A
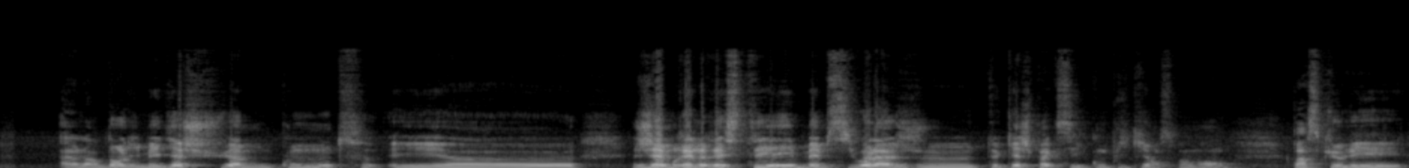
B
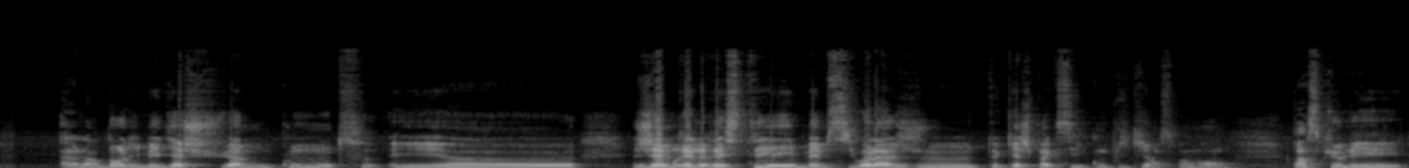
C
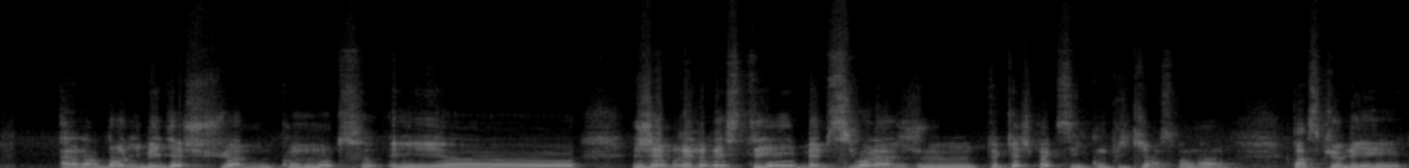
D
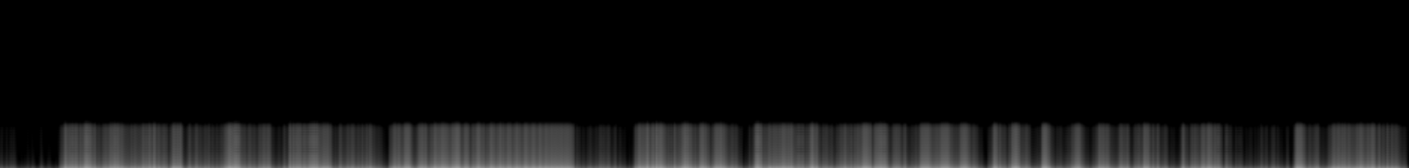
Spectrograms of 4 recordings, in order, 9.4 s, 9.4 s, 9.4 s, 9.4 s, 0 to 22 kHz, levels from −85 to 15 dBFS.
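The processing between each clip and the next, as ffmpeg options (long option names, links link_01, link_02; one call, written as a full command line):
ffmpeg -i in.wav -af "equalizer=frequency=1500:width_type=o:width=0.28:gain=-5.5" out.wav
ffmpeg -i in.wav -af "aeval=exprs='if(lt(val(0),0),0.447*val(0),val(0))':channel_layout=same,acompressor=threshold=-34dB:ratio=4,volume=2dB" out.wav
ffmpeg -i in.wav -af "equalizer=frequency=1100:width_type=o:width=0.43:gain=-4,aresample=11025,acrusher=samples=30:mix=1:aa=0.000001,aresample=44100,volume=5.5dB" out.wav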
